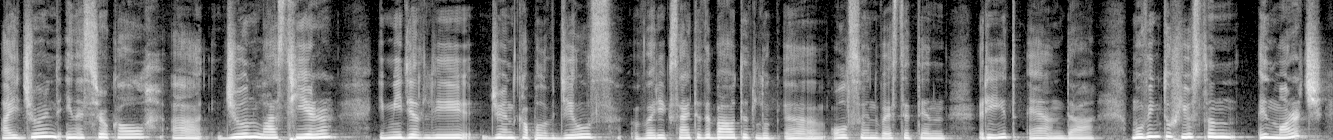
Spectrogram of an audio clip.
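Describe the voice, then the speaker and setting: A woman from Russia introducing herself to an investor group, eager and a bit halting. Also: medium pitch, gravelly, warm tone. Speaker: investor club member.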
